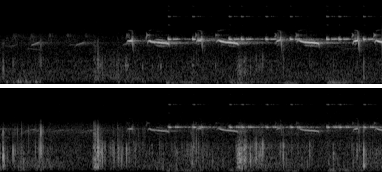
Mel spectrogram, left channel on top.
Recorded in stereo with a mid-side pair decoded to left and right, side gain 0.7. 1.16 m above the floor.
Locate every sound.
1.7 s an alarm: 45° left, 5 m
